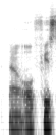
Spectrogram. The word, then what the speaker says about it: Awfis: So company basically जैसे नाम में लिखा हुआ है ऑफिस स्पेस सॉल्यूशंस, ऑफिस तो मत जाना, सिंपली ऑफिस, जो हम लोग ऑफिस जाते हैं काम करने के लिए वो ऑफिस, ठीक है, प्रोनाउंसिएशन में ऑफिस आ रहा है।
